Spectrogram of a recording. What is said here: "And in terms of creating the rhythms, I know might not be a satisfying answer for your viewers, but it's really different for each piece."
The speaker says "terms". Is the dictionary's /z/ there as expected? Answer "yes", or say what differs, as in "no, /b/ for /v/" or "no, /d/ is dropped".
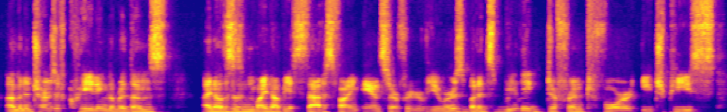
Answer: yes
